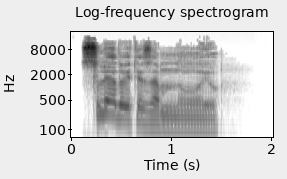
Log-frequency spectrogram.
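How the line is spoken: Dry, curt. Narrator (Russian): сухо произносит гаишник

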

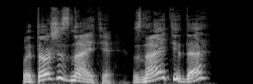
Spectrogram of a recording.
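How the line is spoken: Sly laughter. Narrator (Russian): Она коварно рассмеялась

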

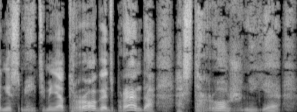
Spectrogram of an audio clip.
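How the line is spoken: Breathless, wincing in pain. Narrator (Russian): выдохнула Ханна и поморщилась, потому что руку заломили еще сильнее

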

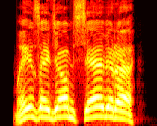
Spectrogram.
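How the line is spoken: Shouted. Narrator (Russian): прокричал Микс

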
